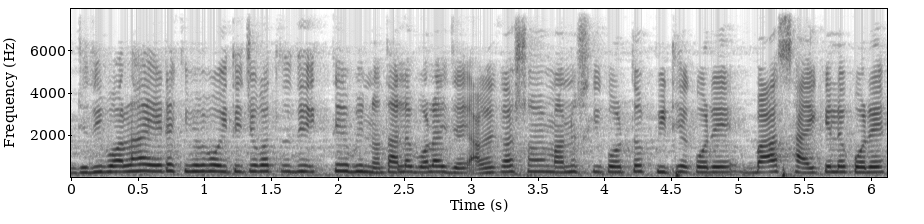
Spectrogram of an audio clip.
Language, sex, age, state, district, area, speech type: Bengali, female, 30-45, West Bengal, Nadia, rural, spontaneous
